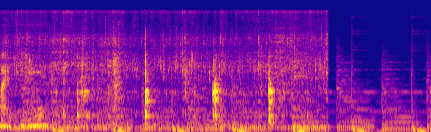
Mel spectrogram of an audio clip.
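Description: Mushrooms, carrots and peppers sizzling in a hot metal pot as a wooden spoon stirs them. The sizzling cuts off suddenly a little after three seconds in, leaving only music.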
